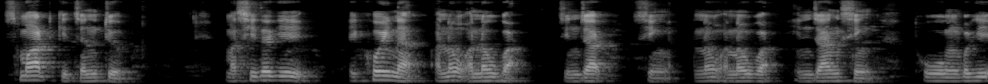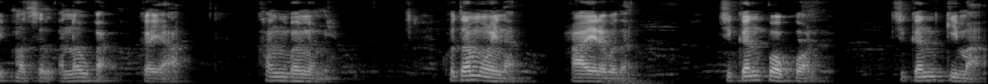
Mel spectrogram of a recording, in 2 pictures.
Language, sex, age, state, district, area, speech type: Manipuri, male, 30-45, Manipur, Tengnoupal, rural, spontaneous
